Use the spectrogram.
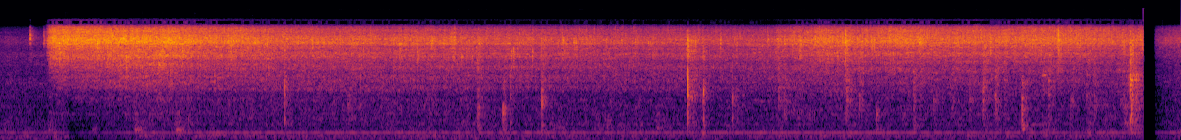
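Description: Chopped onion frying in oil and butter, with a steady bright sizzle and hiss throughout, a faint hum beneath, occasional soft clicks of stirring and an abrupt cut at the end.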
